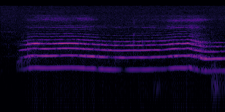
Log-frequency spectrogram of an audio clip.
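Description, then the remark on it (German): A baby lets out one long, sustained wail lasting about two seconds, loud, rising slightly in pitch at the end before cutting off. No one speaks. “Nebenbei ganz, ganz ungekünstelt ein Baby”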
